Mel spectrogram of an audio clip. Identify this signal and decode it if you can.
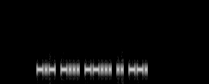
Morse code, heard as a keyed tone, about 60 wpm, 700 Hz. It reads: KB7IG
